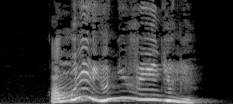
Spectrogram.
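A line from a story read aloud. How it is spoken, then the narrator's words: Squeaky voice. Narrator (Russian): пропищала белолапка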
